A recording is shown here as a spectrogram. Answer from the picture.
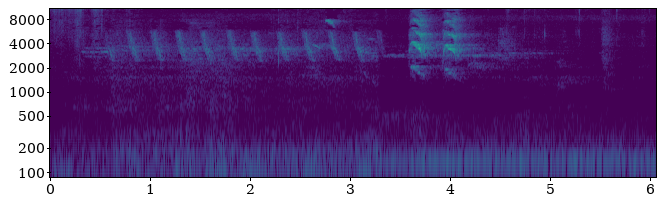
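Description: A bird calling: a fast run of short falling notes, about five a second, for about three seconds, then a few louder downward chirps, over a steady low hum.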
